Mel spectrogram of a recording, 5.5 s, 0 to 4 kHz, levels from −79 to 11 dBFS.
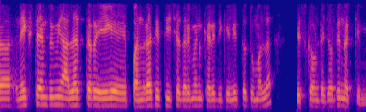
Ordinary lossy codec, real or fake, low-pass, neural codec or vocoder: none; real; 3.6 kHz; none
